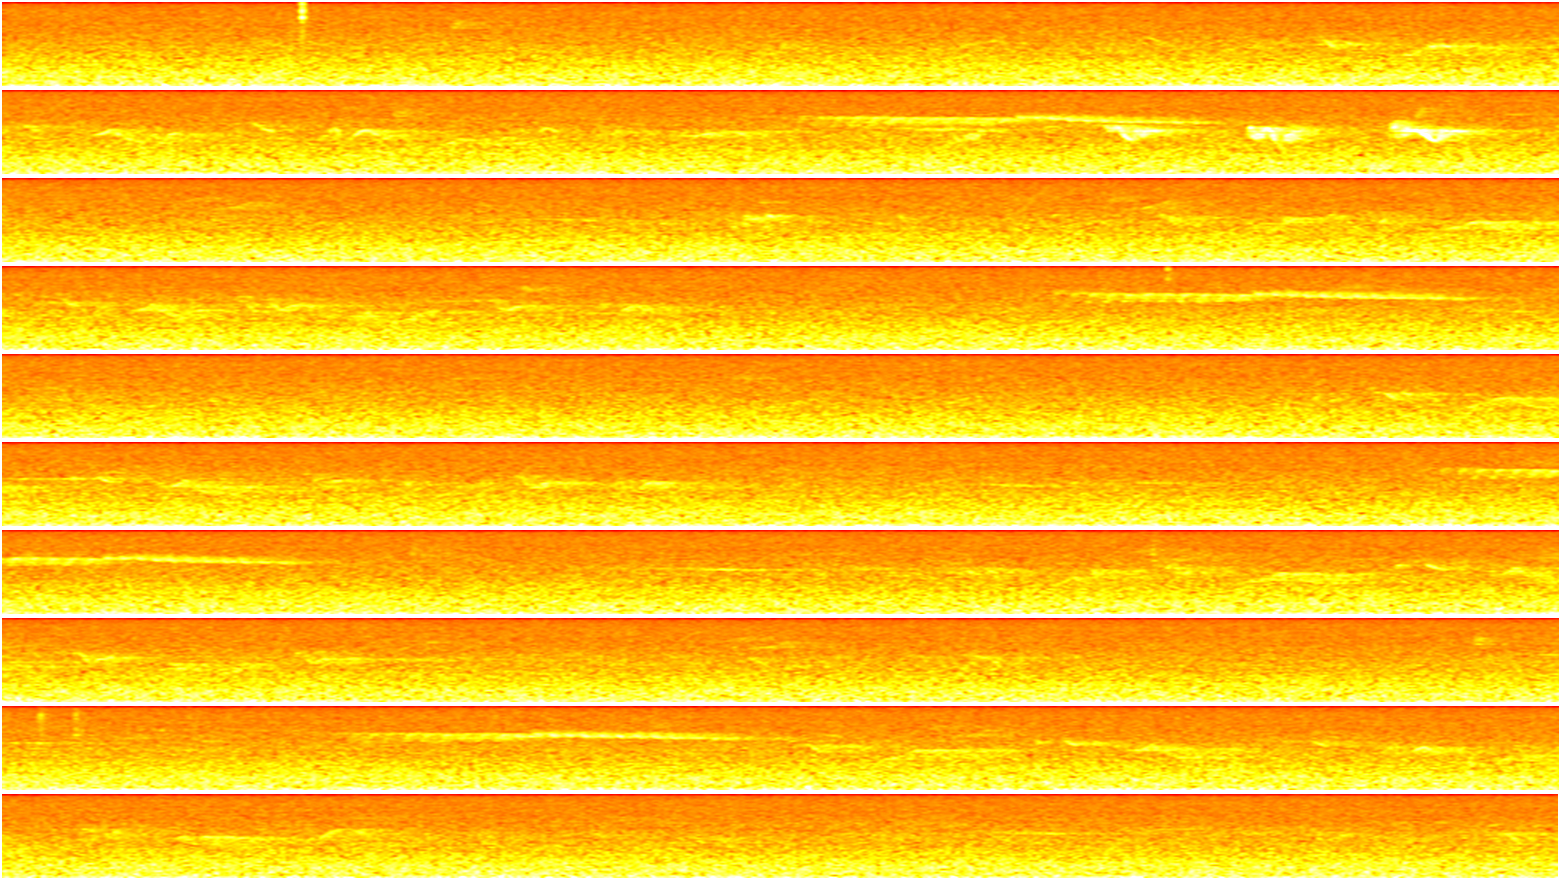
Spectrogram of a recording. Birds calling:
American Robin (Turdus migratorius)
Western Tanager (Piranga ludoviciana)
Orange-crowned Warbler (Leiothlypis celata)

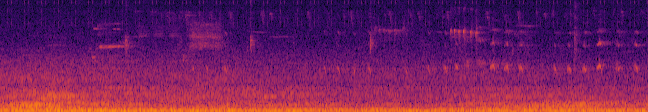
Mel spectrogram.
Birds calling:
Red-winged Blackbird (Agelaius phoeniceus)
Wood Duck (Aix sponsa)

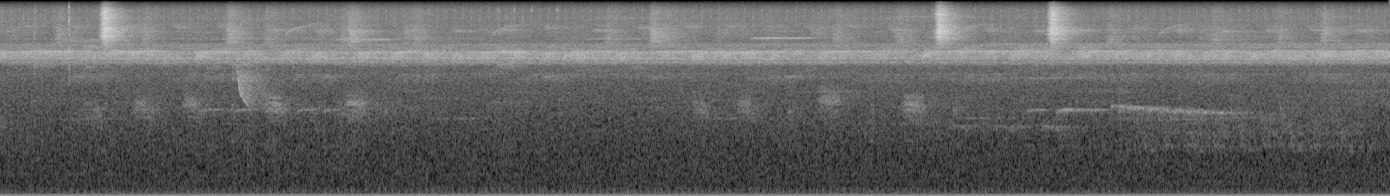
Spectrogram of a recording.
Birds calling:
Plain-winged Antshrike (Thamnophilus schistaceus)
unidentified bird
Gray Antbird (Cercomacra cinerascens)
Black-faced Antthrush (Formicarius analis)
Thrush-like Wren (Campylorhynchus turdinus)
Collared Trogon (Trogon collaris)

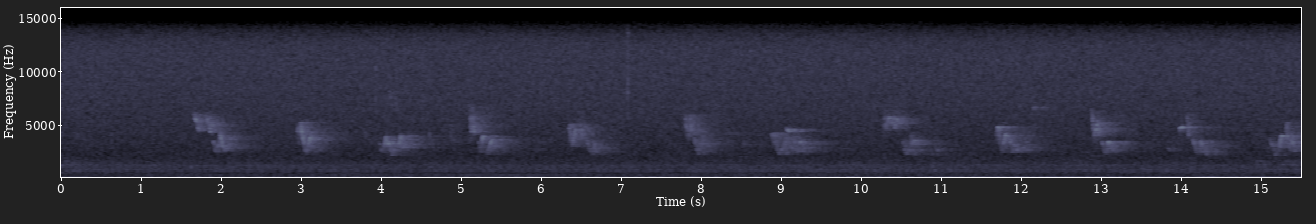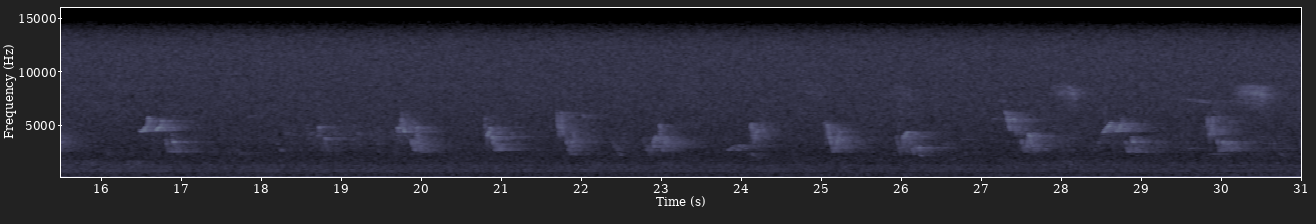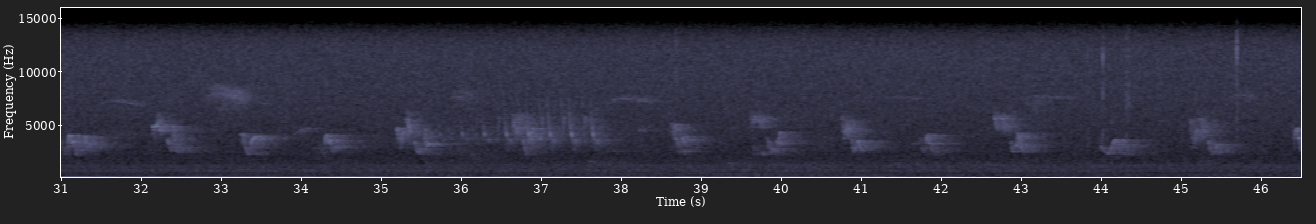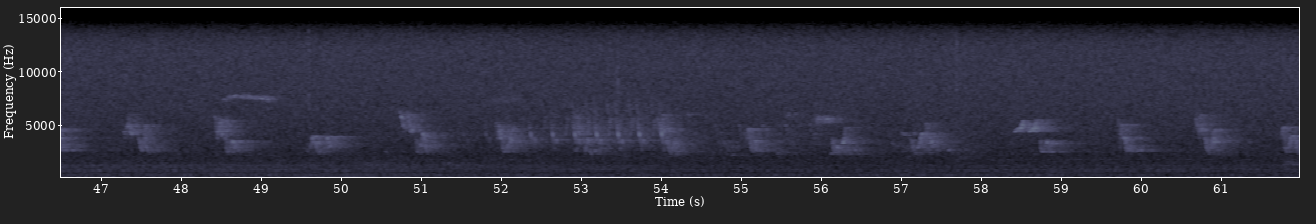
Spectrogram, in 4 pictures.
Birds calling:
Red-eyed Vireo (Vireo olivaceus)
Ovenbird (Seiurus aurocapilla)
unidentified bird

